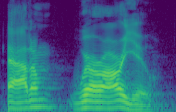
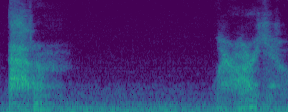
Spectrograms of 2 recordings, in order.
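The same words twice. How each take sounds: First: It is said in a harsh, demanding tone. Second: It is said in a warm, loving tone.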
